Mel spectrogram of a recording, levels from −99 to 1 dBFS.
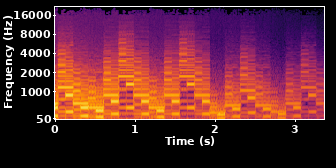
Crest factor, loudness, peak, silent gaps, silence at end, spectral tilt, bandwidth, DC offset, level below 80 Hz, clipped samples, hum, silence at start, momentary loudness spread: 14 dB; -14 LUFS; 0 dBFS; none; 0 s; -5.5 dB/octave; 18.5 kHz; under 0.1%; -36 dBFS; under 0.1%; none; 0 s; 14 LU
